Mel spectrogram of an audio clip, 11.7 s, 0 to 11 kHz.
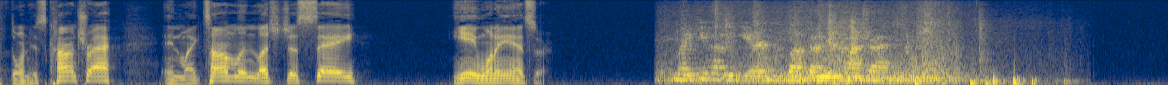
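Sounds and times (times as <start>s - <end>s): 
room noise hiss: 0.0s - 11.6s
speech: 0.1s - 3.6s, 4.5s - 5.5s, 6.6s - 9.3s
footsteps of someone walking away from a press conference: 6.6s - 10.9s.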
